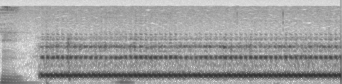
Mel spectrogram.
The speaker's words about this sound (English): Oh, that's ominous. It just sounds like a phone ringing.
